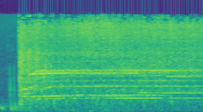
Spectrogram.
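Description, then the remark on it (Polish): A narrow-gauge steam locomotive whistle at the Narrow Gauge Railway Museum in Wenecja, Żnin county, Poland, blasts suddenly after a brief rumble and holds one long, loud, steady chord for several seconds, with no talking. “Stoi na stacji lokomotywa. Ciężka, ogromna i pot z niej spływa.”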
